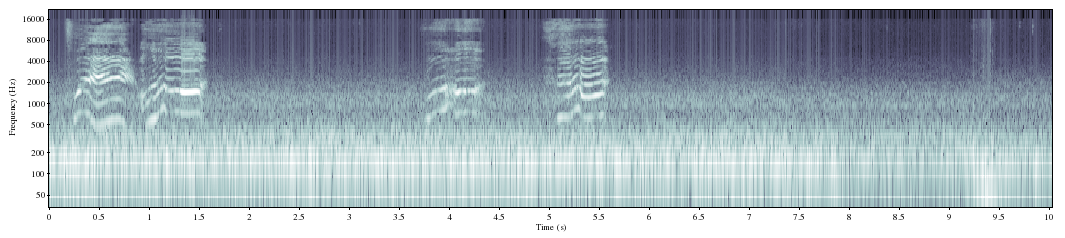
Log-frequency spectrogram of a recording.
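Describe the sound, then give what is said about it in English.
A voice imitates screeching, dying cats in four short, wavering yowls, two quick ones, then a pause and two more, mimicking a sixth grader playing violin, over a steady low rumble that continues throughout. “It's like a herd of feral cats dying.”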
